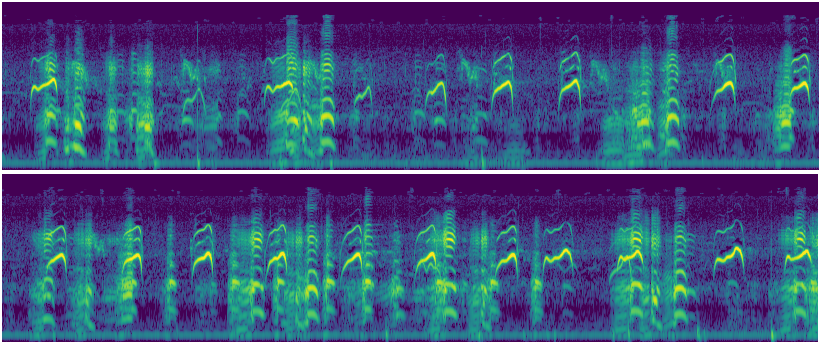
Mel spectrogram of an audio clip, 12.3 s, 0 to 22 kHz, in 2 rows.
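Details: Canada geese at Charlo, Montana, 12 May 2020, as two goslings jump from a 30-foot-high nest to join Mom and Dad: sustained, rapid honking, nearly two calls a second, loud arched notes over a low hum.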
